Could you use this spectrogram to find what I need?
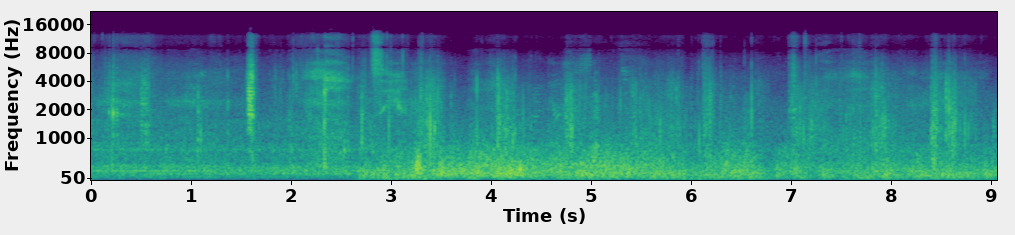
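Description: Footsteps scuff on concrete and gravel outdoors.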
